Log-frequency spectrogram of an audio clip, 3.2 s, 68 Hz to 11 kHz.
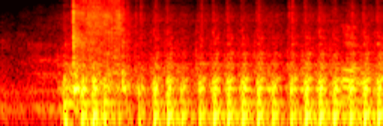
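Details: Suzuki Raider 150 carb motorcycle with a hard-starting problem: a sharp burst, then uneven lumpy pulses under a second apart as the single cylinder struggles to catch and run.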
